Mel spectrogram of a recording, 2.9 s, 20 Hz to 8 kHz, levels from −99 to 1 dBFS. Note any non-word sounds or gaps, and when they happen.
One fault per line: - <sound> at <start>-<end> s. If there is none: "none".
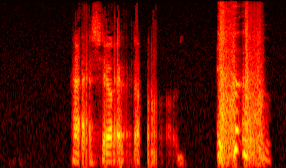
- laugh at 2.2-2.7 s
